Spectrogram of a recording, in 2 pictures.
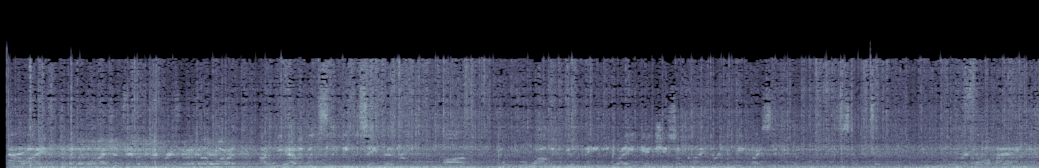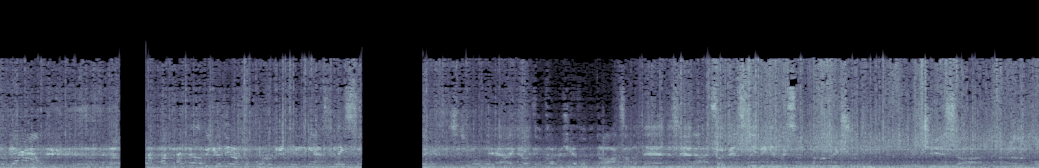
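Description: Car cabin noise at highway speed on a wet road: a steady low rumble of tyres and engine, with muffled radio talk underneath. The sound cuts out to dead silence twice in the second half, once very briefly and once for most of a second.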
